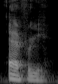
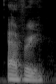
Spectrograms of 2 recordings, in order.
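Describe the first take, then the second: The two takes are said the same way.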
